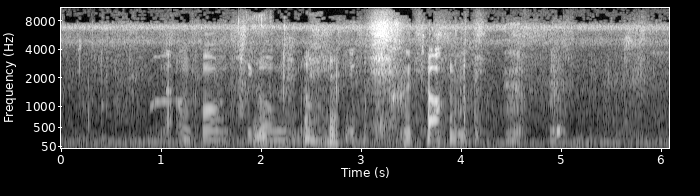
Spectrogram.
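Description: A baby monkey squeals and whimpers close by.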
